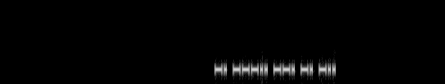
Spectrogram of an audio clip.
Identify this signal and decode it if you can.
Morse code, heard as a keyed tone, about 53 wpm, 700 Hz. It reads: N8GND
